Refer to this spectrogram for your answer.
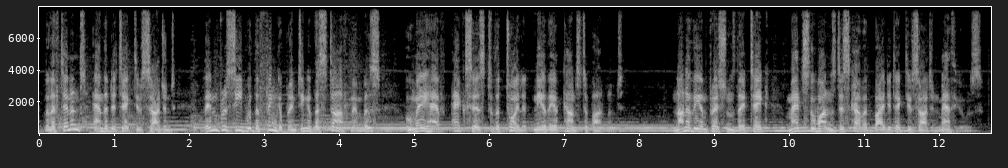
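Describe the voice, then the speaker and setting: Guy being serious old radio crime show narrator, mid voice, loud music under him. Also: mid-range voice, big pitch swings, a little fast, natural voice. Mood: grave, factual. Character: formal, serious male police drama narrator. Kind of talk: scripted narration, vintage radio drama.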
